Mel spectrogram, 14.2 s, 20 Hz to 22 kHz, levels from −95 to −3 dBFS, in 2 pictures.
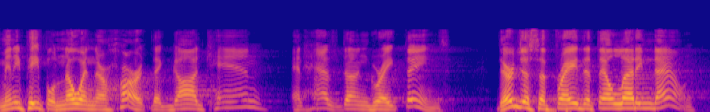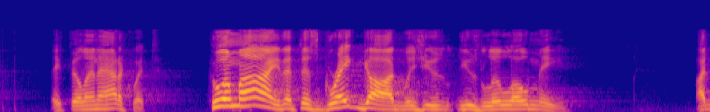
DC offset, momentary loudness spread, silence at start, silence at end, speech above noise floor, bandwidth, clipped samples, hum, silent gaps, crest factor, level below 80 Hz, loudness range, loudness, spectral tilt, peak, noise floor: under 0.1%; 19 LU; 0 s; 0 s; 53 dB; 7.6 kHz; under 0.1%; none; none; 22 dB; -66 dBFS; 9 LU; -26 LUFS; -5.5 dB/octave; -6 dBFS; -79 dBFS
